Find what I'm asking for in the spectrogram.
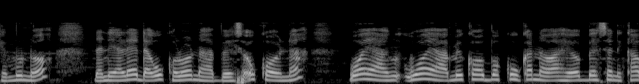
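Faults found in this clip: Likely MP3 compression throughout. Treble cut hard at 7.2 kHz; watery, swirling texture, metallic chirps on s sounds, smeared onsets. Unlike a plain low-pass, weak spectral lines toggle frame to frame, causing the swirl. Points to a 32 kbps encode.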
